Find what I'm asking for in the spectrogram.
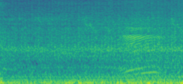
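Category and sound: vehicle, car engine idling nearby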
